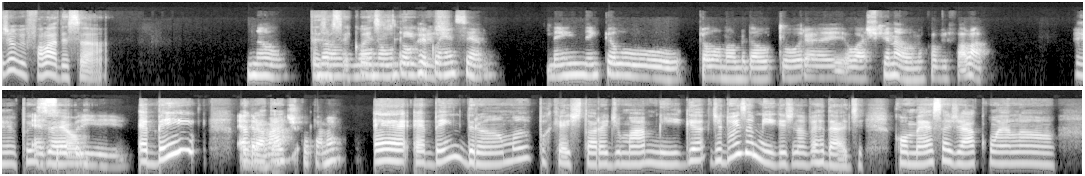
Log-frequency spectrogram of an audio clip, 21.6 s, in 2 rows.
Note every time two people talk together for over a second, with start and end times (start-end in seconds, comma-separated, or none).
3.1-4.5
